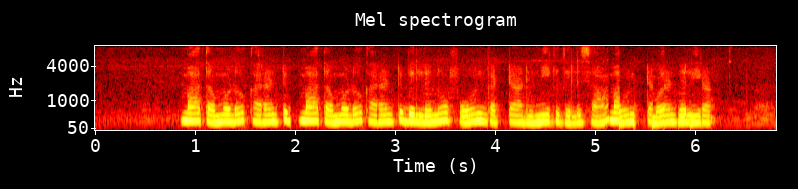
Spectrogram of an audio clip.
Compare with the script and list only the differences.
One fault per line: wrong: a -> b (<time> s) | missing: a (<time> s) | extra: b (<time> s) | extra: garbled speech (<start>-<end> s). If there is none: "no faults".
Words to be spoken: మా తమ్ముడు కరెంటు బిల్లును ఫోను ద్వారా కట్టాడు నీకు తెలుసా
extra: మా తమ్ముడు కరెంటు (2.0 s)
missing: ద్వారా (3.9 s)
extra: garbled speech (5.1-6.2 s)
